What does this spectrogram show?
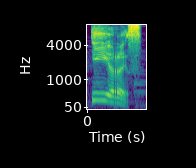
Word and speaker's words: ірис: обід колеса А це квітка ірис але якщо перенести наголос на другий склад отримаємо смачну цукерку і рис це збірка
